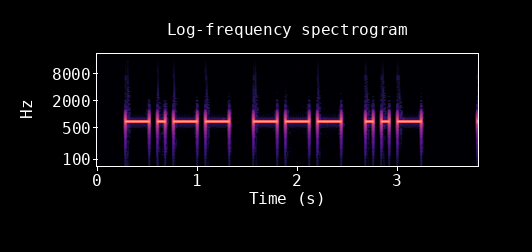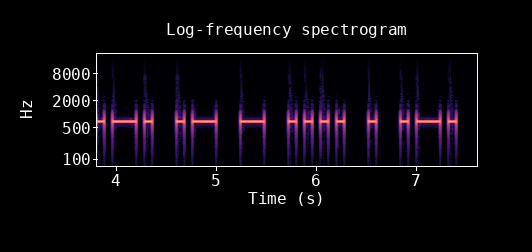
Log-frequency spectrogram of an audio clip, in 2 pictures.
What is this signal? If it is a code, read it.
Morse code, heard as a keyed tone, about 15 wpm, 700 Hz. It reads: YOU RATHER
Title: Sentences from Top 1000 Words - Review Part 6 - 15wpm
